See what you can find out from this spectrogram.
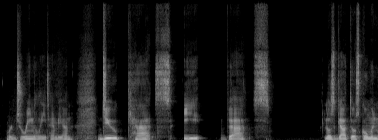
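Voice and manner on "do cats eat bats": slow, careful question with a rise; slow teaching read. Shown as a demonstration. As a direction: read it slowly for a learner. Slow model reading for learner.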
